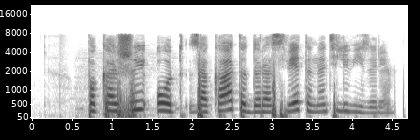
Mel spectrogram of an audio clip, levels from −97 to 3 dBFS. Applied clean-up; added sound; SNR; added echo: none; none; none; none.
